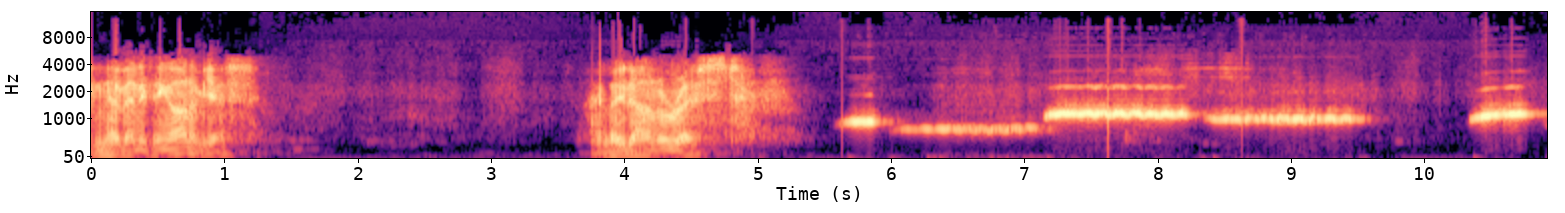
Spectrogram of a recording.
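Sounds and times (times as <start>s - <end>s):
speech: 0.0s - 1.3s, 3.7s - 5.0s
person whistling a slow simple tune: 5.6s - 9.7s, 10.3s - 10.9s.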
